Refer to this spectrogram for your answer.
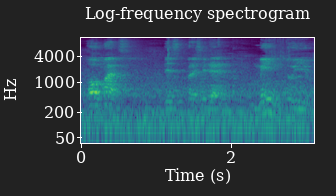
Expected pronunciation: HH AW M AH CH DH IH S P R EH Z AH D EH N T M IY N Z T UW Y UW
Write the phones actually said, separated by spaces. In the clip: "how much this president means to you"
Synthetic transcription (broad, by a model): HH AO M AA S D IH S P R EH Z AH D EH N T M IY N T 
